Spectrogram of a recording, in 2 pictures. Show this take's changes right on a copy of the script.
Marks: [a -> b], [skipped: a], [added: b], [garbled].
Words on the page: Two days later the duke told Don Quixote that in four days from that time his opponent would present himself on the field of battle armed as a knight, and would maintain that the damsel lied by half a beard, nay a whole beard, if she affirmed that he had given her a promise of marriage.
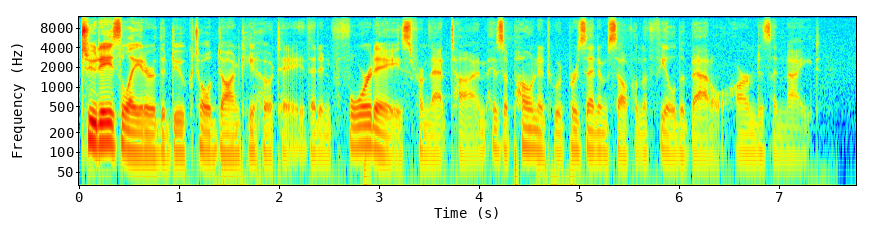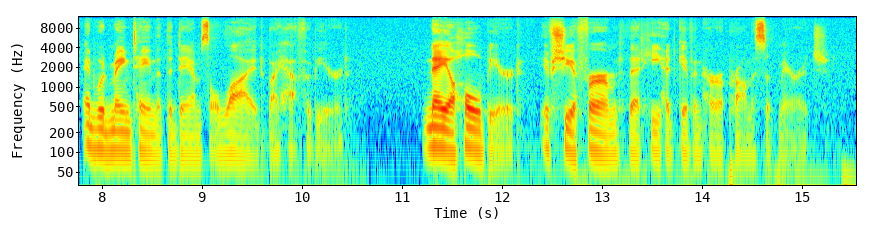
Two days later the duke told Don Quixote that in four days from that time his opponent would present himself on the field of battle armed as a knight, and would maintain that the damsel lied by half a beard, nay a whole beard, if she affirmed that he had given her a promise of marriage.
